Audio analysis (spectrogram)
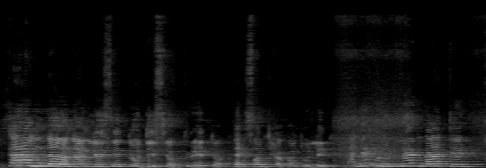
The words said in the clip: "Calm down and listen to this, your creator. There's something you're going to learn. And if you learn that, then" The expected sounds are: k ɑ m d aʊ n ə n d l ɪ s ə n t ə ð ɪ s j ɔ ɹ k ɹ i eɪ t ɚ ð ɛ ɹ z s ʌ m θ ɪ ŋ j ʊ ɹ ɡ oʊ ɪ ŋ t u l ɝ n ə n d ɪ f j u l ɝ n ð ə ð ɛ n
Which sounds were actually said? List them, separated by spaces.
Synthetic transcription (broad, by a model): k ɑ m d aʊ n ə n l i s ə n t ə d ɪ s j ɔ k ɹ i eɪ t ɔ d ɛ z s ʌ m t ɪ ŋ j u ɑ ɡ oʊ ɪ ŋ t u l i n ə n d ɪ f j u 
